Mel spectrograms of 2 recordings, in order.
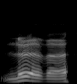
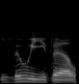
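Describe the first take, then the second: First: The name is slurred together into fewer syllables. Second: Every syllable of the name is said clearly. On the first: This is the local way to say it. The speaker calls it right. "you meant to say it like Löwe ... It's meant to be sort of slurred" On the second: This is how an outsider would say it. The speaker calls it wrong. "so British ... super, super clear and clean"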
